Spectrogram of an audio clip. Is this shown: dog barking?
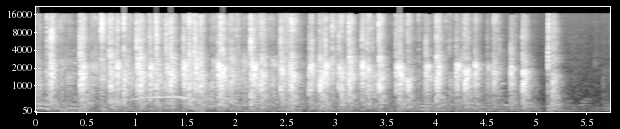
no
